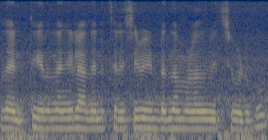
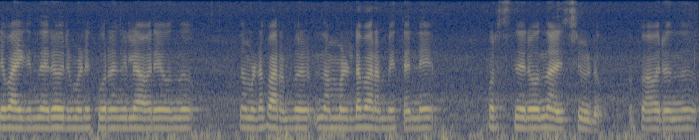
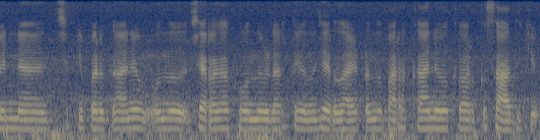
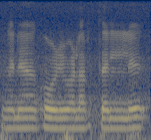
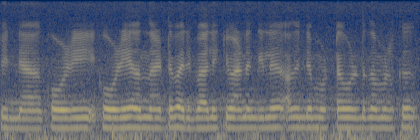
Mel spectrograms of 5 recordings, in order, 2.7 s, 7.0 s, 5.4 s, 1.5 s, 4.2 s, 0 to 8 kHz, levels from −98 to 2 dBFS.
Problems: low volume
